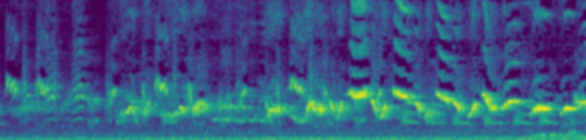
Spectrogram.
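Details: Chinese hwamei in rapid, varied song: dense, slurred whistles and trills delivered almost without pause, growing louder toward the end, with a soft low hum behind.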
